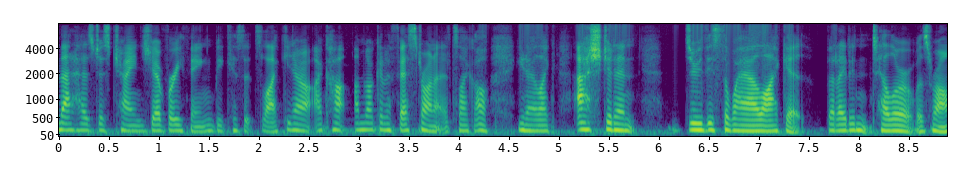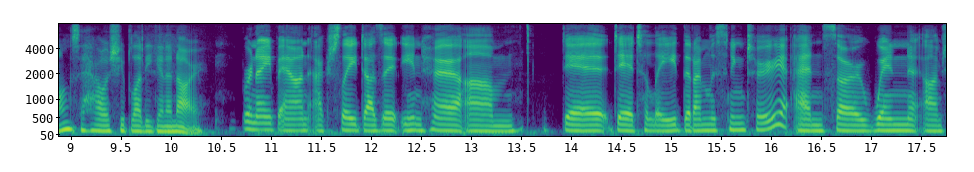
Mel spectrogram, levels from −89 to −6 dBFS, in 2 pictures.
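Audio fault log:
4.19–7.79 s: resampler restarted on every block. Each 10 ms block went from 48 kHz to 16 kHz on its own, so every edge carries a small error. That gives a 100 Hz buzz under the speech. It stops just before "I didn't tell her".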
